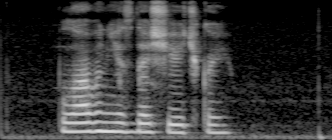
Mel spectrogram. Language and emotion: Russian, neutral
